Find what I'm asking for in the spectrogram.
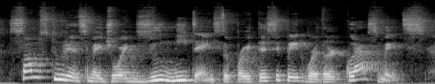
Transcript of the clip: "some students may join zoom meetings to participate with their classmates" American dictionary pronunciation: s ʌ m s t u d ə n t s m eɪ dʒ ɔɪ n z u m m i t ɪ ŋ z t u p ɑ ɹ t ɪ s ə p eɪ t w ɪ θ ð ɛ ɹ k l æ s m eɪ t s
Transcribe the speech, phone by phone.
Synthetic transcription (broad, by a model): s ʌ m s t u d ə n t s m eɪ dʒ ɔɪ n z u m m i t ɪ ŋ s t u p ɑ ɹ t ɪ s ə p eɪ t w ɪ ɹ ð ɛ ɹ k l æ s m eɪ t s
